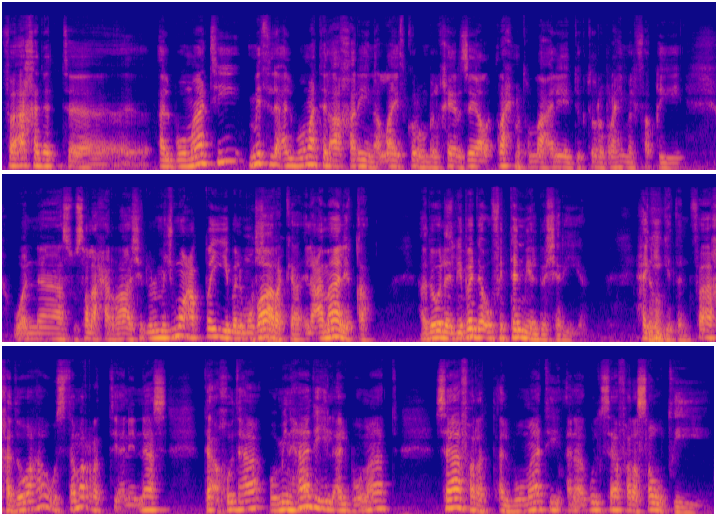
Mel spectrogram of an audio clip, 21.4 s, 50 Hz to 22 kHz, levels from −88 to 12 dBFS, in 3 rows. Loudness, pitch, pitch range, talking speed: -20 LUFS, 150 Hz, 125-165 Hz, 120 wpm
